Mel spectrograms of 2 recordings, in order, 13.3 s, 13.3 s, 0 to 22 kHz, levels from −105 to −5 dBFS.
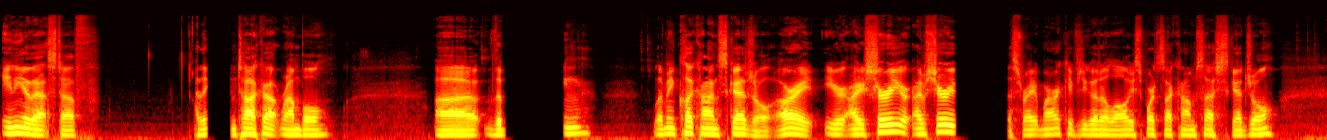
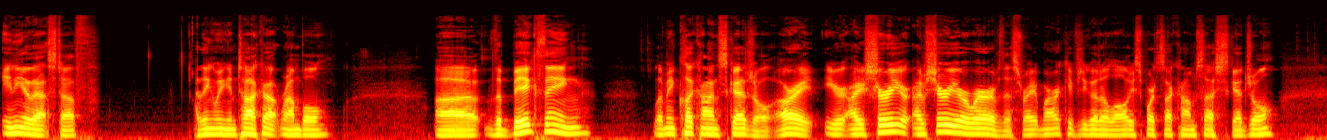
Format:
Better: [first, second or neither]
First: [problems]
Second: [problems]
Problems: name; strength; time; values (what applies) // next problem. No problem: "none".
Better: second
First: audio cutting out; at 2 s, at 5 s for 0.5 s and at 9.5 s for 0.5 s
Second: none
